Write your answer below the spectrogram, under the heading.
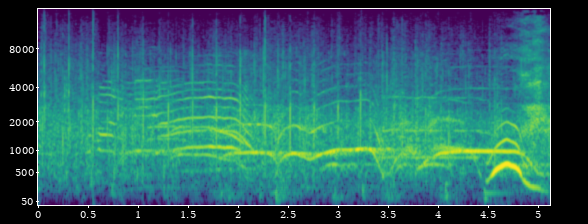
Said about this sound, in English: Can we just give another round of applause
